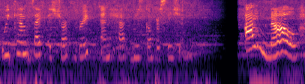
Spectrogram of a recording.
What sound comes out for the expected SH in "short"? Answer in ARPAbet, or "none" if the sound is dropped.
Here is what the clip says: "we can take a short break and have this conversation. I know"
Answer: SH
